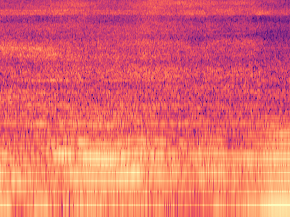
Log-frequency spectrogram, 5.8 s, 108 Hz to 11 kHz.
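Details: Hoover WindTunnel Supreme U5468-900 upright vacuum, thrift-store find awaiting refurbishment, with a finicky power switch that turned on while set to off. Steady motor hum with an aggressive, even brush-roll whir grooming carpet, no catches or rubbing: normal running.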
